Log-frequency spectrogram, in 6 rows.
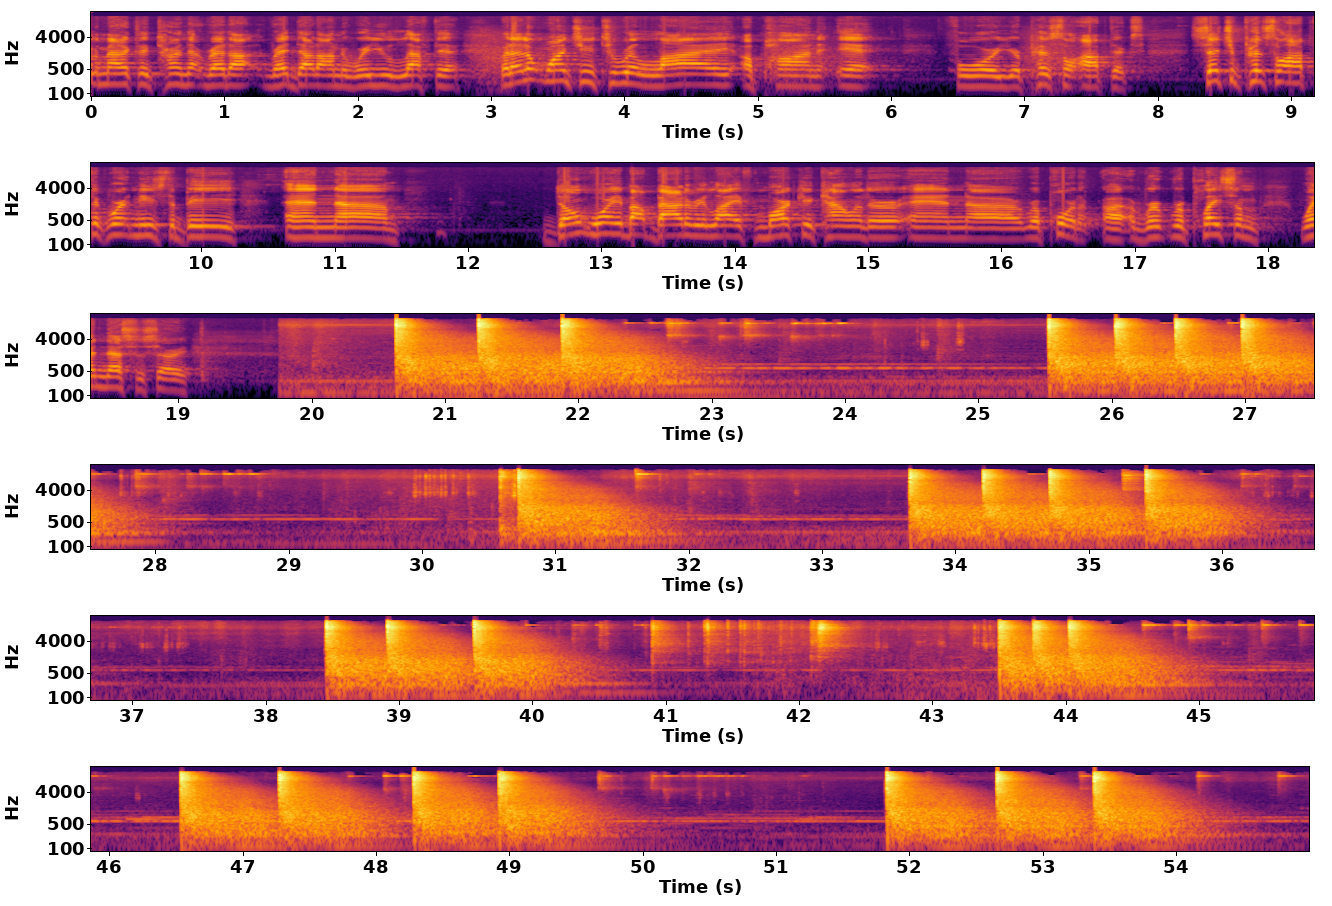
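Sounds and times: pistol shots echoing indoors: 0:20.5 - 0:37.4, 0:38.4 - 0:50.8, 0:51.5 - 0:55.0.

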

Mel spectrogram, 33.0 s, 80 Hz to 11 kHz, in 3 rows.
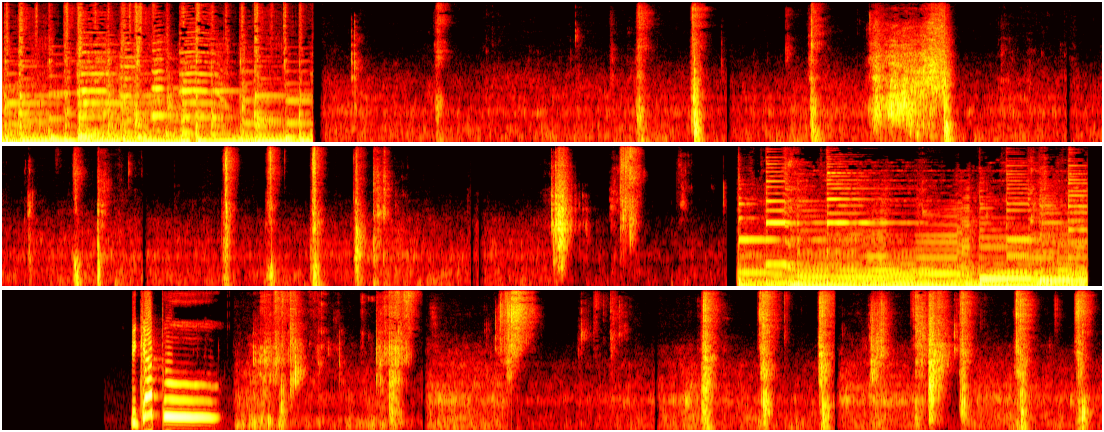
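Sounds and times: slime squelching and crackling: 0:24.4 - 0:26.2
loud slime squishes: 0:24.4 - 0:26.3, 0:26.9 - 0:33.0.

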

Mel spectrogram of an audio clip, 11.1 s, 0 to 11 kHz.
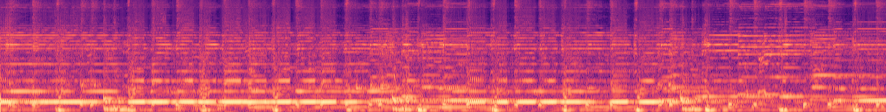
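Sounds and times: low percussion beat: 0:00.0 - 0:11.0
plucked-string melody: 0:00.0 - 0:11.0.

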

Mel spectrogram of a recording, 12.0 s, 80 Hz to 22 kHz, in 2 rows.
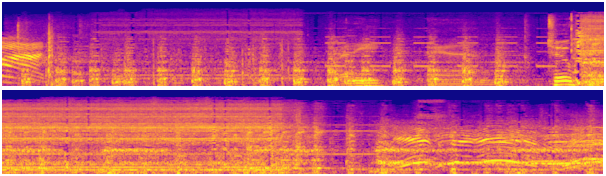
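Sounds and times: electric buzzing drone: 0:05.8 - 0:09.0.

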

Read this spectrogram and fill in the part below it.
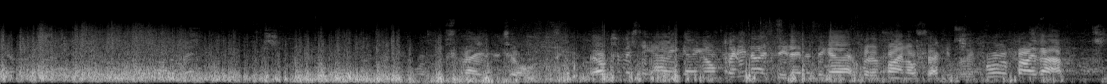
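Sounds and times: murmur of voices: 0:00.0 - 0:11.0
wind buffeting microphone: 0:00.0 - 0:11.0.

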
